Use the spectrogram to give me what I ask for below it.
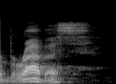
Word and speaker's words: Barabbas: What does Barabbas mean? Or let me pronounce it like the Hebrew would. Bar-Abbas. Son of Abba.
